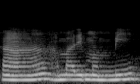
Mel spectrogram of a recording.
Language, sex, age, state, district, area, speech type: Hindi, female, 18-30, Uttar Pradesh, Prayagraj, urban, spontaneous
